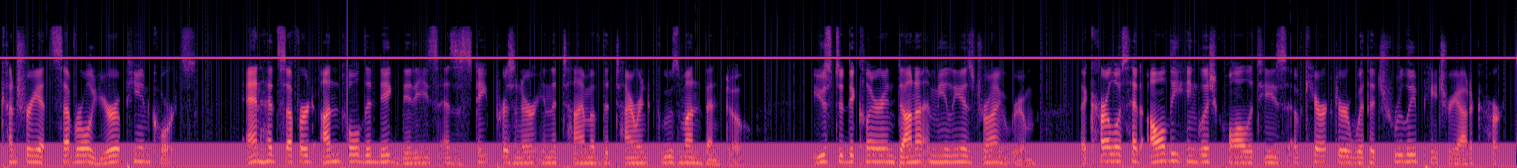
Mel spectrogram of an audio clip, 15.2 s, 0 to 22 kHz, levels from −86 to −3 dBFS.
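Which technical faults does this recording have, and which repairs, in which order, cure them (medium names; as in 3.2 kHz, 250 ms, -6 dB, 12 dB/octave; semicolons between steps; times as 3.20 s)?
buzz 50 Hz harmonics 11 -34 dBFS
crackle 48 per s -35 dBFS
whine 5.3 kHz -33 dBFS
3.48 s: pop -11 dBFS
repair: de-click; de-hum 50 Hz, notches 11; band-stop 5.3 kHz, Q 30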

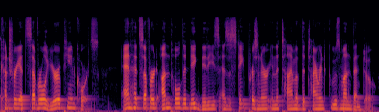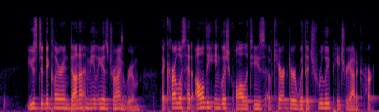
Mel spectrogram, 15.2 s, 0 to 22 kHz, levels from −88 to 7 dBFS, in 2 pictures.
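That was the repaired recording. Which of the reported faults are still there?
nothing left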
